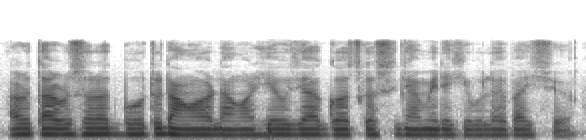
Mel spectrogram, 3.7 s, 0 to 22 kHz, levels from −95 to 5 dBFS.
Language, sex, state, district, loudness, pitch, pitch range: Assamese, male, Assam, Kamrup Metropolitan, -20 LUFS, 110 Hz, 110-115 Hz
